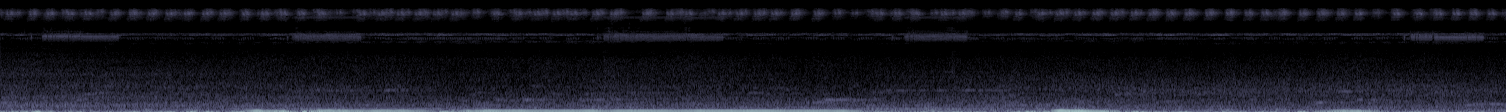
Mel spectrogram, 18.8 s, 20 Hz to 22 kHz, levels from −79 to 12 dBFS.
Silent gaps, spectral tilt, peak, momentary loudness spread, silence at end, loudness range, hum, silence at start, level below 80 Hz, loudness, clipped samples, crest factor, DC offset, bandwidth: none; -6 dB/octave; -12 dBFS; 12 LU; 0 s; 7 LU; none; 0 s; -28 dBFS; -32 LUFS; under 0.1%; 16 dB; under 0.1%; 16 kHz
